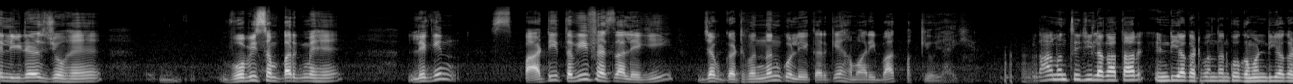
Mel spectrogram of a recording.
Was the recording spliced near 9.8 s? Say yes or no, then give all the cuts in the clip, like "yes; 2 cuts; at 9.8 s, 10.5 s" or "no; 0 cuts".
no; 0 cuts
